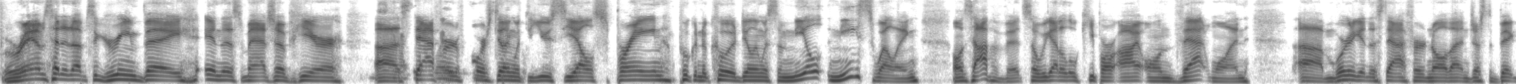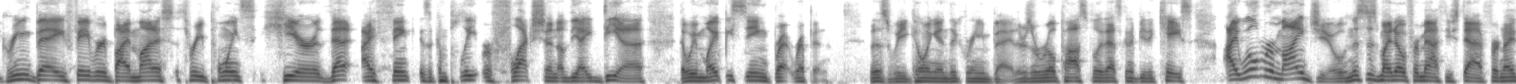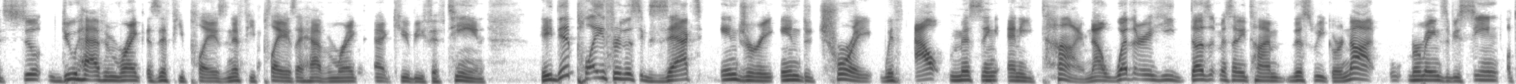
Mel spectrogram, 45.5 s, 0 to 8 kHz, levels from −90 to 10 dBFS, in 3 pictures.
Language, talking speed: English, 210 wpm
